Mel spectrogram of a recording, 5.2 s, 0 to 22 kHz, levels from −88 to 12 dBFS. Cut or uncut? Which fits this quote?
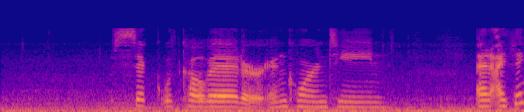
uncut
